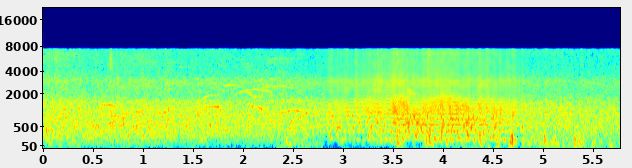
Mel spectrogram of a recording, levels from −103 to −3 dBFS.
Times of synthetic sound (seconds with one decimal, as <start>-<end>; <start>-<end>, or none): 2.8-4.8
